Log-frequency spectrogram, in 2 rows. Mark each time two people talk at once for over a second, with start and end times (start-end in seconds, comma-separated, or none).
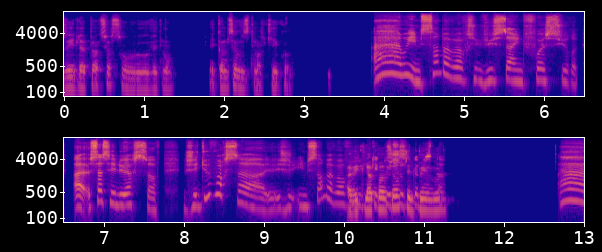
10.0-11.2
